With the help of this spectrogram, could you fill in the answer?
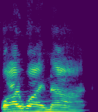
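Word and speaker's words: YYNOT: they're why why not it's spelled just like that y y n o t why why not um they they are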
